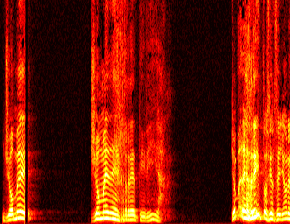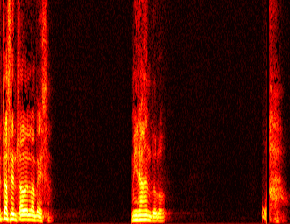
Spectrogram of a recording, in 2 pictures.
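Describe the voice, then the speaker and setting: High-voiced man preaching with animated swings. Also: slow pace, pauses often. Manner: animated, acts out scenes with sudden shifts between soft and loud; drops in English phrases. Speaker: pastor. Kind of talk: sermon.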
